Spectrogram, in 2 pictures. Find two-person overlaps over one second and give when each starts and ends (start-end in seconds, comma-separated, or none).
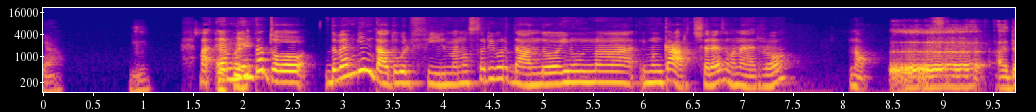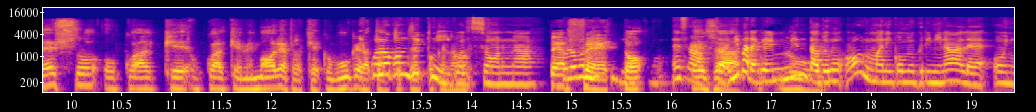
12.8-14.1, 14.8-17.6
